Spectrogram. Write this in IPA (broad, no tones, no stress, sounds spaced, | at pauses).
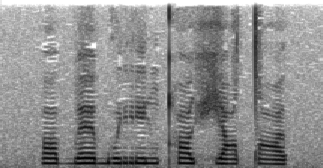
ɒ b ɛ b u rʲ e nʲ qʰ u ç e tˤ ə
